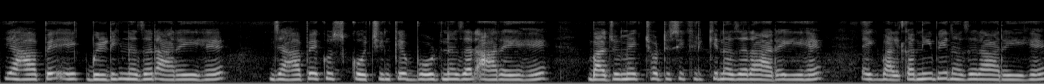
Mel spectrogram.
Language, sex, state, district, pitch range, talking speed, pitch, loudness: Hindi, female, Bihar, Jahanabad, 225-245 Hz, 200 wpm, 235 Hz, -25 LUFS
